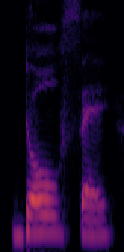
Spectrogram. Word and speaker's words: Dolce: I'm your host, Dolce, pronounced doulce, like sweet softness whispered in French.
